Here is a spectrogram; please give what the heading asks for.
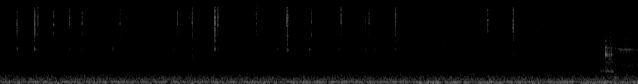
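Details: Computer mouse after repair of double-clicking button, spring reinstalled in switch: crisp single clicks at uneven pace, each clean with no doubled chatter, so the button switch now clicks normally.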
